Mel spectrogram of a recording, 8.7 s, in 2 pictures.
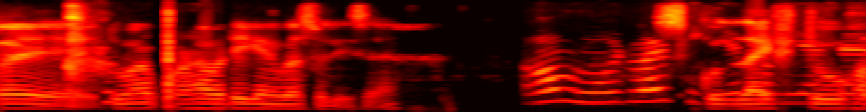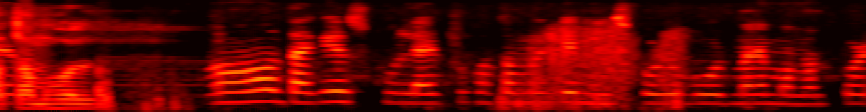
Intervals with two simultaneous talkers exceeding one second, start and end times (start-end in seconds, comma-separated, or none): none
